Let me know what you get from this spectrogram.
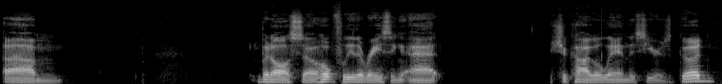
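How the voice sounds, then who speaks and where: A man hosting a solo podcast, casually commenting on motorsport in a halting, think-aloud, self-deprecating way. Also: on the low side, dry recording, studio quality. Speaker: podcast host.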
